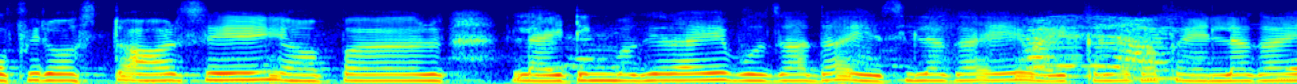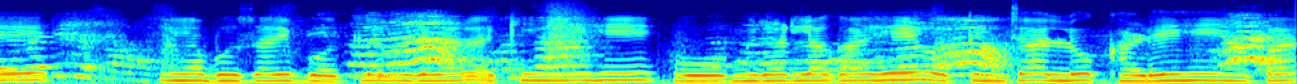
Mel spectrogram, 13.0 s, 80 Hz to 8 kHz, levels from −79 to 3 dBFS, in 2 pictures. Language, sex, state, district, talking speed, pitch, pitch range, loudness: Hindi, female, Bihar, Gaya, 185 wpm, 215 Hz, 210-225 Hz, -20 LUFS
